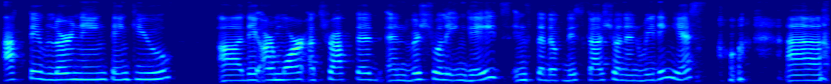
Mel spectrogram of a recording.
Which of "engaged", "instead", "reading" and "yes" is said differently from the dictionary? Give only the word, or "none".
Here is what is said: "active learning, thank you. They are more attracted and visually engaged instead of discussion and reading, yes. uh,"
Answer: engaged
